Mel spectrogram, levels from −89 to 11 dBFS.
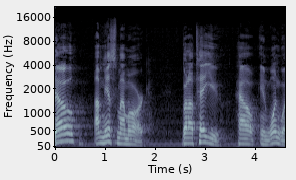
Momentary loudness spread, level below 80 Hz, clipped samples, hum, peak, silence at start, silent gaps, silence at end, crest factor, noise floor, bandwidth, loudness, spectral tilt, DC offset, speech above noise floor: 11 LU; -64 dBFS; under 0.1%; none; -6 dBFS; 0 s; none; 0 s; 18 dB; -55 dBFS; 15.5 kHz; -26 LUFS; -4.5 dB/octave; under 0.1%; 31 dB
